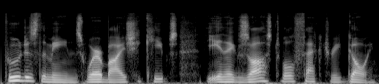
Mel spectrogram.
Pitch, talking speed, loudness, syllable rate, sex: 120 Hz, 175 wpm, -20 LUFS, 5.6 syllables/s, male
